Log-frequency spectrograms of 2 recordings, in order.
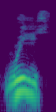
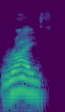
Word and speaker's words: Rice: He pronounced it Reese, but it's usually known as Rice.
